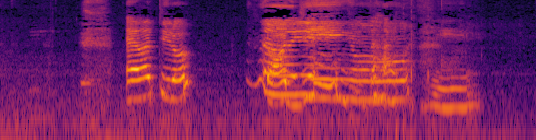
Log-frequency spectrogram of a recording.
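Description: A young girl laughs and speaks cheerfully, close by.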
